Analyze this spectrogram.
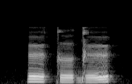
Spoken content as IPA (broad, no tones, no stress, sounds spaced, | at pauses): ʉ k ɯ ɡ ʉ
